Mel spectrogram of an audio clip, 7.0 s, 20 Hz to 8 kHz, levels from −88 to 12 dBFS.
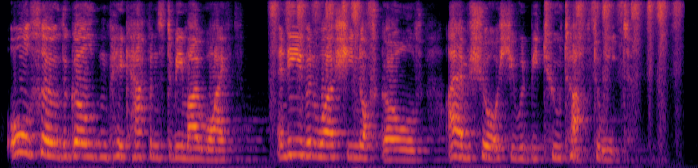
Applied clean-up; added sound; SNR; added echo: neural separator model SepFormer DNS4.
